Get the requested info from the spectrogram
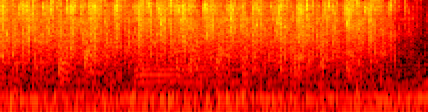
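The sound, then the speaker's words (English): A cocktail shaker holding whiskey, ginger and schnapps is shaken hard and fast, its contents sloshing and rattling in a steady, rapid rhythm of bright, noisy bursts for about four seconds, with no one talking. “So I have poured some whiskey and ginger and schnapps into this shaker, and now I'm shaking it.”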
